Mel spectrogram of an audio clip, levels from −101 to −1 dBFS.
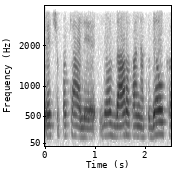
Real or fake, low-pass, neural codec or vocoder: real; 3.6 kHz; none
